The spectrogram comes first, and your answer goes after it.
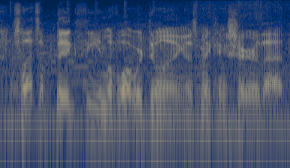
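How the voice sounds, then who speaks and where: Music runs behind this man's voice. He talks at a fairly quick pace. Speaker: pond and waterfall installer. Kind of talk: casual vlog talk to camera. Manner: upbeat, animated.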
